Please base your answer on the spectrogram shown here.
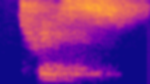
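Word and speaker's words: TRIZ: inventive problem solving and three-strike itself is being pronounced as trees trees right and all Innovation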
